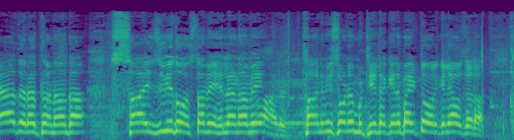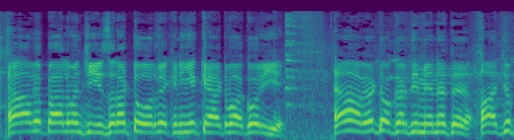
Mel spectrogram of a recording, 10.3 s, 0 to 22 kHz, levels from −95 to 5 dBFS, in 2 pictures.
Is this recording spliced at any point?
yes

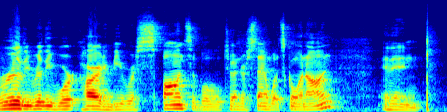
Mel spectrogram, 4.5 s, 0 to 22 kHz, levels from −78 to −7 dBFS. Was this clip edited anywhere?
no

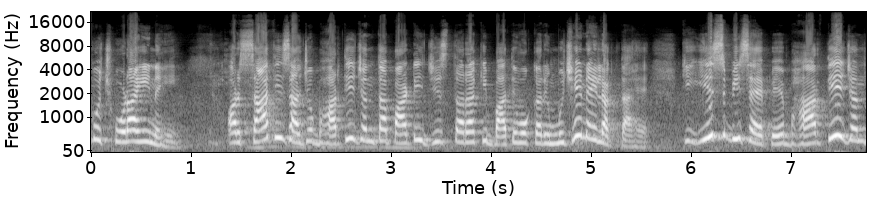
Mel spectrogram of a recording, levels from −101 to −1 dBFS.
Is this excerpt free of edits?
yes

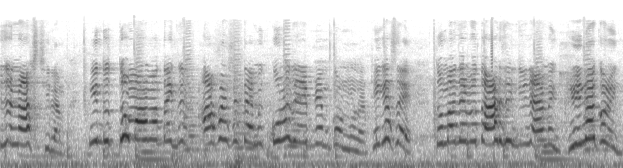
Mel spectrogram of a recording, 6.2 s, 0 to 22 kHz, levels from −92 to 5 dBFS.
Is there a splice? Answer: no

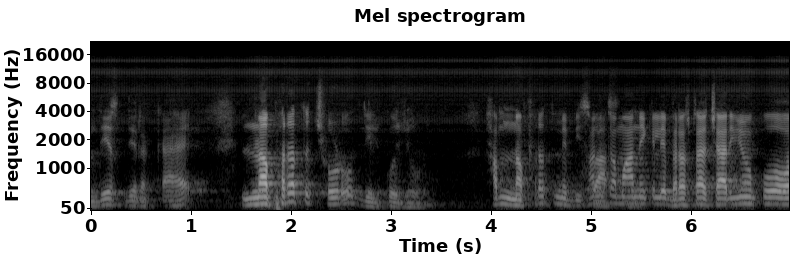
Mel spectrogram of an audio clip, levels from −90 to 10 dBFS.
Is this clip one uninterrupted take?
no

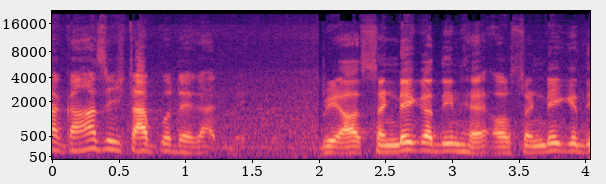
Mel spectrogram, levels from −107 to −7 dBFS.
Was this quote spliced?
yes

